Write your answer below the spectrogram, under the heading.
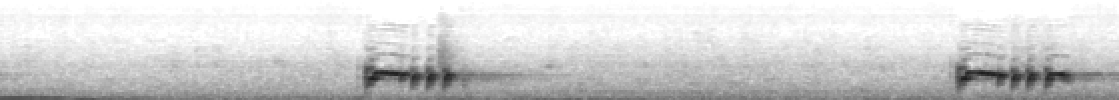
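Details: Morning song of a white zebra dove: two identical phrases roughly four seconds apart, each a sliding first coo then several quick stuttering notes ending in a held tail, over faint background hum.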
